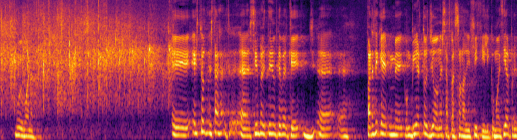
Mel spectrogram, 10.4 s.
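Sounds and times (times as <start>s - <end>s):
audience applause: 0.0s - 3.8s
speech: 0.3s - 1.0s, 3.4s - 10.3s.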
